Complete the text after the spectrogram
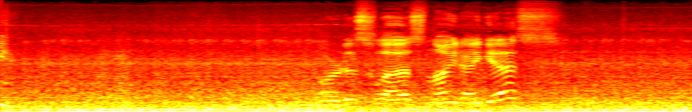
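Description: A truck engine rumbles steadily inside the cab.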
